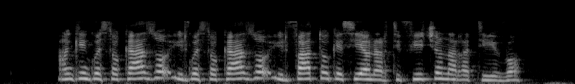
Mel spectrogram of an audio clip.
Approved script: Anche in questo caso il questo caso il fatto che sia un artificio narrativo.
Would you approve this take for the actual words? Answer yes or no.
yes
